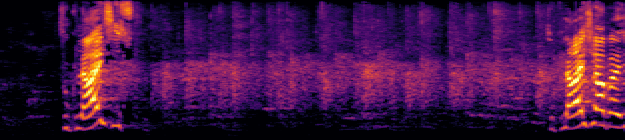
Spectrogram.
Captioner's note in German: Beifall Freie Demokraten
